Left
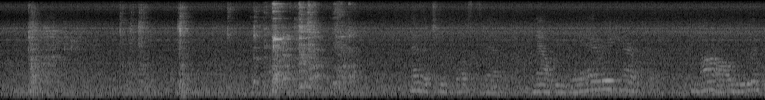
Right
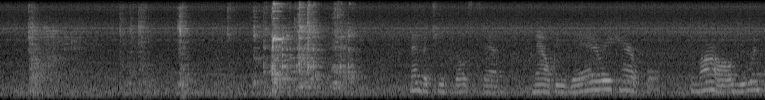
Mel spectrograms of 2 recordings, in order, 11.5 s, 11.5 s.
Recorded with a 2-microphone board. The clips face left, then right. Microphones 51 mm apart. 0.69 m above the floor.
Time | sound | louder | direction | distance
0.4 | an explosion | left 1 dB | 20° left (ahead or behind) | 5.5 m
1.8 | keys jangling | even | 10° left (ahead or behind) | 6 m
3.9 | dishes clattering | right 2 dB | 65° right (ahead or behind) | 2.5 m
6.1 | a woman speaking | right 3 dB | 30° right (ahead or behind) | 0.8 m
